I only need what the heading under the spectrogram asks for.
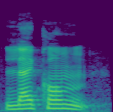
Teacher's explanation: لکم کاف، دقت کنید کاف ساکنه بعدش میچسبه به میم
